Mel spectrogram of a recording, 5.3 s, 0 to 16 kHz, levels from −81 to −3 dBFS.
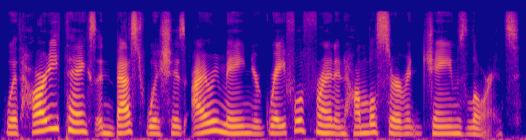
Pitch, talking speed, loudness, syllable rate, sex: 195 Hz, 180 wpm, -20 LUFS, 5.0 syllables/s, female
